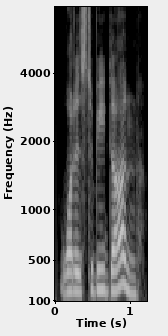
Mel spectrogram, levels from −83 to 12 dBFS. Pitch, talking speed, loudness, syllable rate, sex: 195 Hz, 245 wpm, -15 LUFS, 4.7 syllables/s, female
